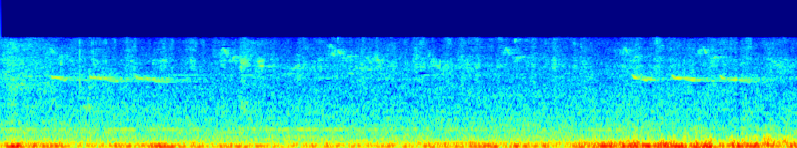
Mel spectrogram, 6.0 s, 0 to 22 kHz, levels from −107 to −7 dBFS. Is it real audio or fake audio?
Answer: real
